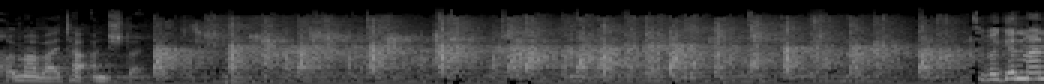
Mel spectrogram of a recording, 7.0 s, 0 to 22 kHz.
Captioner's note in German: Beifall BÜNDNIS 90/DIE GRÜNEN und CDU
